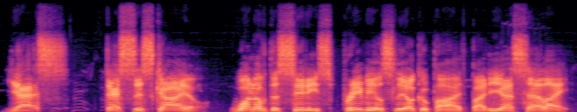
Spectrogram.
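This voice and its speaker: A man playing a grave army captain who speaks solemnly and deliberately in a game's news interview. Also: fairly high pitch, pushed and bright, clean tone, no room sound. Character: grave, indignant male army captain of a fictional kingdom. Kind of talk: field interview in a game news cutscene.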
